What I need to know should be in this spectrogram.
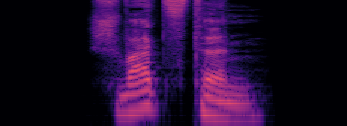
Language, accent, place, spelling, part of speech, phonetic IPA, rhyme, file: German, Germany, Berlin, schwatzten, verb, [ˈʃvat͡stn̩], -at͡stn̩, De-schwatzten.ogg
- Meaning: inflection of schwatzen: 1. first/third-person plural preterite 2. first/third-person plural subjunctive II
